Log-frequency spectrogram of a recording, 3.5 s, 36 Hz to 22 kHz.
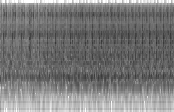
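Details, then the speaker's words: Davis Vertical Feed sewing machine, about 1885–1920, electrified in an adapted Singer 15 clone case, after bobbin mechanism adjustment removed the hit: even quick patter about three and a half stitches a second, no shuttle knock, no dropped stitches: normal running. "for this machine here how smooth and quiet it is now since I've adjusted the bobbin mechanism so there's no hit and I can speed up before and it's not dropping any stitches it's just sewing"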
